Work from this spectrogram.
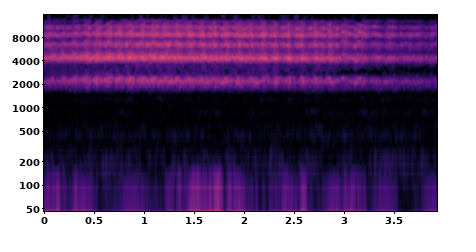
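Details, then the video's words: Japanese cicadas heard in a relaxing nature scene, a steady high-pitched electric buzz that holds without pause, slightly pulsing, easing a little in loudness toward the end. "Japanese cicadas Sound effect"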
